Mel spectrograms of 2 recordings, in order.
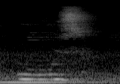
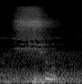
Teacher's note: At the same time, you also know that this is closed lip rounding vowel, but very close to closed position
